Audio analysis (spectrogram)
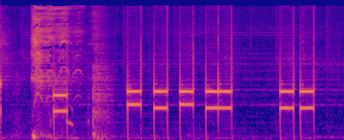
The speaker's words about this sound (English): Okay, here we go. Sorry, everyone. Wow, I dialed slowly.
